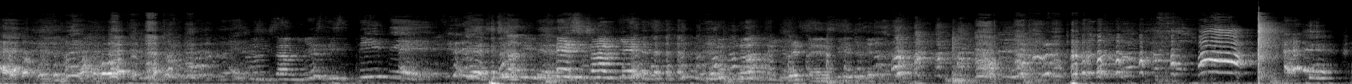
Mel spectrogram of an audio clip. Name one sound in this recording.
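A man laughs loudly, close by.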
